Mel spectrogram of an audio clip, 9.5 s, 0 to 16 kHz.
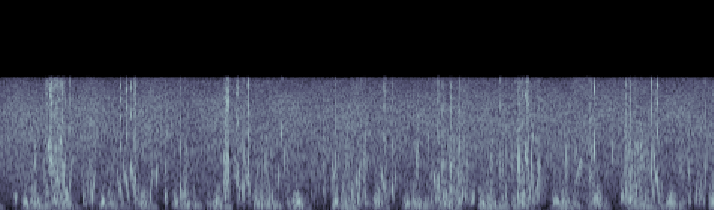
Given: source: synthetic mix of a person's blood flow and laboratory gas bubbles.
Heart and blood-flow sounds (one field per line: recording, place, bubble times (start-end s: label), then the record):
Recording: Doppler ultrasound of blood flow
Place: precordium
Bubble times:
0.17-0.26 s: bubbles
0.57-0.99 s: bubbles
1.07-1.30 s: bubbles
1.43-1.93 s: bubbles
1.97-2.13 s: bubbles
2.17-2.27 s: bubbles
2.36-2.52 s: bubbles
2.96-3.83 s: bubbles
4.40-4.54 s: bubbles
4.67-4.93 s: bubbles
5.06-5.30 s: bubbles
5.67-6.35 s: bubbles
6.66-7.29 s: bubbles
7.64-7.97 s: bubbles
8.14-8.21 s: bubbles
8.25-8.84 s: bubbles
9.08-9.23 s: bubbles
9.26-9.45 s: bubbles
9.48-9.54 s: bubbles
From the record:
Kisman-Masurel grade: 342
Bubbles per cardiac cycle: rolling drumbeat, 9 or more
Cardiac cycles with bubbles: 100%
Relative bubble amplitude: moderate (0.250 to 0.450)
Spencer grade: 3 (all of the cardiac periods contain showers or single bubble signals, but not dominating or overriding the cardiac motion signals)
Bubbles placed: only in the low amplitude regions of the cardiac cycle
